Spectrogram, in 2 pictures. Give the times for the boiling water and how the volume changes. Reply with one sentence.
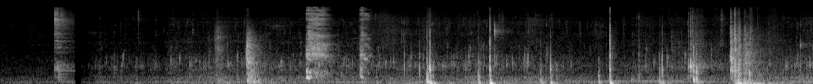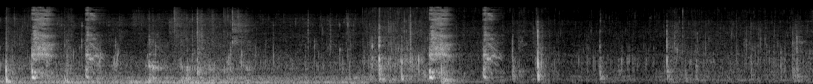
The boiling water can be heard from 0.0 to 16.2 s, getting louder then quieter.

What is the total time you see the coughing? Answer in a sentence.
You can hear the coughing for 2 seconds altogether.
